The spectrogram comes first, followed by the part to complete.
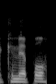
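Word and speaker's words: Knueppel: Is it Khan Kipple? Is that how you pronounce his name? Duke Canpple. Right. Yeah. Canipple. Okay. Canipple.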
